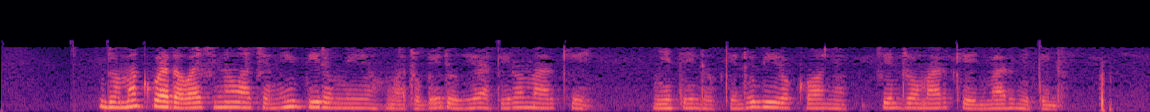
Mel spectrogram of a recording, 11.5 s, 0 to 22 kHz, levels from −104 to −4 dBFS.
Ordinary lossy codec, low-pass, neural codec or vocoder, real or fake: AAC, 16 kbps; 19.8 kHz; codec, 44.1 kHz, 7.8 kbps, Pupu-Codec; fake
